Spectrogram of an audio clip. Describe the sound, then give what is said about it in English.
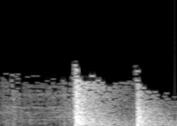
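A back door opens and closes: two sharp wooden bangs about half a second apart, the first louder, each trailing off quickly, preceded by a low, faint rumble and no voices. “there's the back door. I'll see who it is.”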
